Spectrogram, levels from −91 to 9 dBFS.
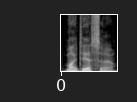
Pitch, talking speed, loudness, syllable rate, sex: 105 Hz, 220 wpm, -14 LUFS, 4.2 syllables/s, male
